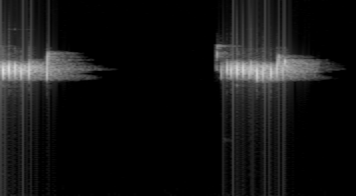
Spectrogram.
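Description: European goldfinch giving two brief, rapid, high trills of evenly pulsed notes, each under a second, separated by a short pause; nothing else heard.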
